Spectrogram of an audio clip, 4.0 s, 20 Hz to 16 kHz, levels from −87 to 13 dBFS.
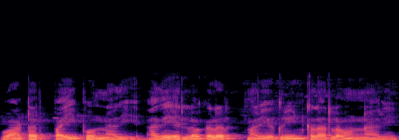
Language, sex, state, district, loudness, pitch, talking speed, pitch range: Telugu, male, Telangana, Mahabubabad, -16 LUFS, 125 Hz, 165 wpm, 120-125 Hz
